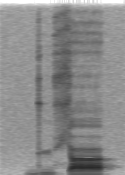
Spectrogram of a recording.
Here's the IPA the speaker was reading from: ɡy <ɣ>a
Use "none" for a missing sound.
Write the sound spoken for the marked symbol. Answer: ç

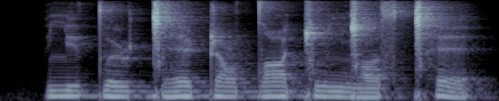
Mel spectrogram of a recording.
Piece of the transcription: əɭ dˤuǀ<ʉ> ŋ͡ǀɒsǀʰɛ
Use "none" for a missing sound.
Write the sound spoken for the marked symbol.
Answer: u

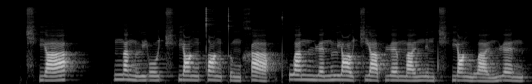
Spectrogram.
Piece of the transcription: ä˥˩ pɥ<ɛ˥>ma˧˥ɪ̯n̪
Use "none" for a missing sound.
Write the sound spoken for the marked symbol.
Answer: ɛ˥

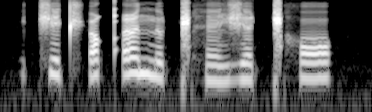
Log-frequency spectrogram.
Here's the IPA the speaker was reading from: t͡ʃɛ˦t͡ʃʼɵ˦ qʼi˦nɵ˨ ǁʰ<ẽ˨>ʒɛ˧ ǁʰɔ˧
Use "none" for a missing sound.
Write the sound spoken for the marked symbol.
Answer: ẽ˨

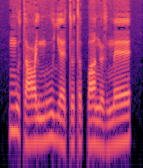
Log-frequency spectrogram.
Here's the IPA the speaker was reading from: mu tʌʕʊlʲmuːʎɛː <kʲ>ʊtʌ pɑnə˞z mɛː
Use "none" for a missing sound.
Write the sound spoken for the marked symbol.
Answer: t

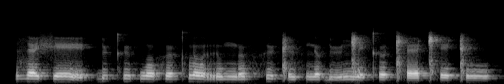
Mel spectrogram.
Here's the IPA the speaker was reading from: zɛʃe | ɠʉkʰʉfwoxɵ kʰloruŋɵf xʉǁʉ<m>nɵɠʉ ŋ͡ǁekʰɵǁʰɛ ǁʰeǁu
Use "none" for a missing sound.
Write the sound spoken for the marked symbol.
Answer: f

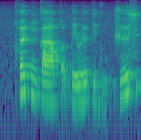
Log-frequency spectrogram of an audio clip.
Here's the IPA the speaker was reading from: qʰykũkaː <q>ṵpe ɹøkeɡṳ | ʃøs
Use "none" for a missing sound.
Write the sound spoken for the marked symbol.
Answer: q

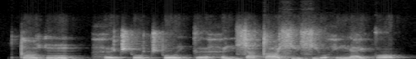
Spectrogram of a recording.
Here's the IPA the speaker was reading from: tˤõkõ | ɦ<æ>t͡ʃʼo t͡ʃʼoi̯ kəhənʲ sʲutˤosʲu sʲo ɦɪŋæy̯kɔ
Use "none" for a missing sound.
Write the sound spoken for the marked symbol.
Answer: ə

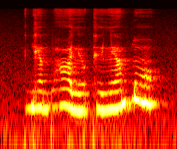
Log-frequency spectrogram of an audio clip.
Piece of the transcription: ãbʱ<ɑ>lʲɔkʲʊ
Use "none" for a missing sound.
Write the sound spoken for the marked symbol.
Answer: ɑ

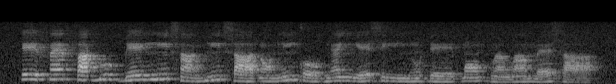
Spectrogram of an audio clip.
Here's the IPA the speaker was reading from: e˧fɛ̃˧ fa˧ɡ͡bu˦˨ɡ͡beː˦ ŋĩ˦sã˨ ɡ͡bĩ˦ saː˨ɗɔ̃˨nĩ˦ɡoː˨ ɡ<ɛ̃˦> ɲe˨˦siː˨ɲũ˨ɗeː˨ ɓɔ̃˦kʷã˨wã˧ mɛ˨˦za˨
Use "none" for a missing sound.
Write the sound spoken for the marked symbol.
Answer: ɛ̃˦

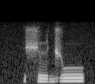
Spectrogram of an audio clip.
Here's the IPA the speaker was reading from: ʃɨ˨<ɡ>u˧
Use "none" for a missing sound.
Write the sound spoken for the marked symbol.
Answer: d͡ʒ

